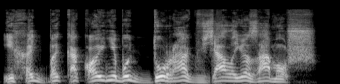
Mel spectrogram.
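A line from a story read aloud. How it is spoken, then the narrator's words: Anguished bitter shout. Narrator (Russian): с тем озлоблением, которое может быть только у человека, который любит, он, видимо, сам, страдая, прокричал ей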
